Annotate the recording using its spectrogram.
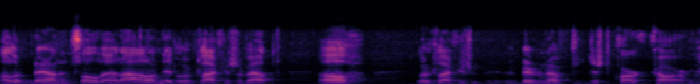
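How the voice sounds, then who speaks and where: In a north Georgia accent, a man speaks with monotone, flat intonation. His loudness swings widely, and he leaves long, frequent pauses. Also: fairly high pitch for a man, moderate pace. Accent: Southern US, north Georgia. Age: 80s+. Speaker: war veteran. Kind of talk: oral history interview. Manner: halting.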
